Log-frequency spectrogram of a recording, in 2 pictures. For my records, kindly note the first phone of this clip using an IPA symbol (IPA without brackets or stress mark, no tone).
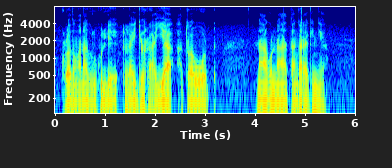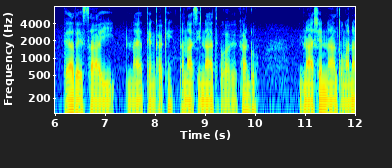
k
